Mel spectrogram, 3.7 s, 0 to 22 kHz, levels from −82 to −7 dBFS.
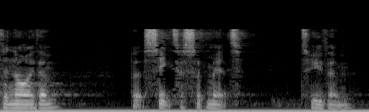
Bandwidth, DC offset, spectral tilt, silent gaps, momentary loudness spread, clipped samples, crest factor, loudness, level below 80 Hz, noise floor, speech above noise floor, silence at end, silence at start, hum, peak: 8.8 kHz; 1%; -3 dB/octave; none; 13 LU; under 0.1%; 20 dB; -34 LUFS; -64 dBFS; -66 dBFS; 31 dB; 0.2 s; 0 s; none; -16 dBFS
